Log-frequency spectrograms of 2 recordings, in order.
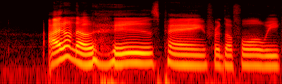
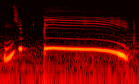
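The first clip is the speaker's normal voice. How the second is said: excited cheer; 4 dB quieter than usual. Real, not acted. Cheering at earning money.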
